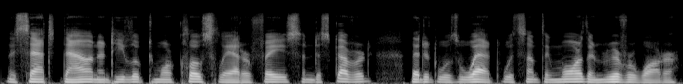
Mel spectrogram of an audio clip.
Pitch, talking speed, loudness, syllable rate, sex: 110 Hz, 200 wpm, -19 LUFS, 5.4 syllables/s, male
